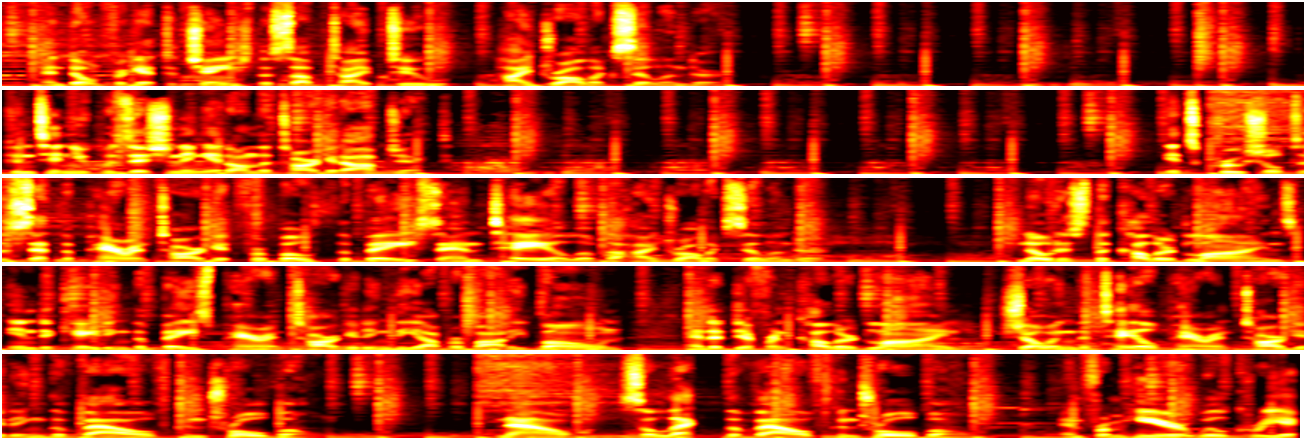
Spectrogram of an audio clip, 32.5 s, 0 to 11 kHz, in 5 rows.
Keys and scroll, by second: 4.8 Tab, 6.4 shift+s, 7.8 Tab, 8.7 shift+s, 9.2 Tab, 10.3 shift+s, 11.7 Tab, 13.3 shift+s, 20.8 g, 20.9 Escape, 24.3 g, 25.4 Escape, 27.6 g, 28.3 Escape.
